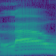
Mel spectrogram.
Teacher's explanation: এখানে দেখেন লাউ, লাউ শব্দটিতে লা এটাকে টেনে পড়া যায়, এটা হচ্ছে পূর্ণ স্বরধ্বনি। উটাকে টেনে পড়া যায় না, লাউ, ইচ্ছা করলেও টেনে পড়া যায় না। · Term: দ্বি-স্বরধ্বনি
